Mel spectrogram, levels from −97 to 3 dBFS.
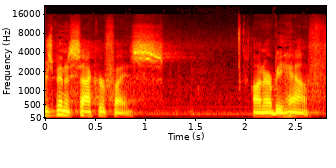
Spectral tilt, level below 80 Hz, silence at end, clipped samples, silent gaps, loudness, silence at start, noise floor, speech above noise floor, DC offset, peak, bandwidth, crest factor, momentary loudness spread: -3.5 dB/octave; -74 dBFS; 0 s; under 0.1%; none; -21 LUFS; 0 s; -49 dBFS; 29 dB; under 0.1%; -4 dBFS; 16 kHz; 18 dB; 11 LU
